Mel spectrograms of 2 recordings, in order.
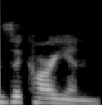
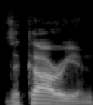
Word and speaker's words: Zakharyan: how to pronounce earlier this is how they pronounce it arsene zakarian zakarian sorry zakarian is how it's pronounced um i get very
